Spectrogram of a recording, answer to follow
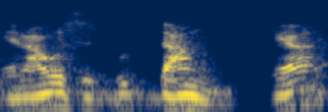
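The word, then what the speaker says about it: Buddhaṃ: Long O, long E, all are the same, except maybe in the Buddham and ours is Buddhang. Yeah, in the Pali phonetics, it's supposed to be pronounced as D-A-N-G, Dang, Buddhang.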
